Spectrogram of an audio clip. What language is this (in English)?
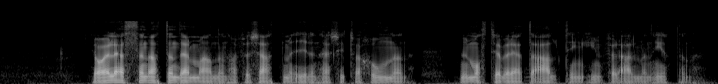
Swedish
